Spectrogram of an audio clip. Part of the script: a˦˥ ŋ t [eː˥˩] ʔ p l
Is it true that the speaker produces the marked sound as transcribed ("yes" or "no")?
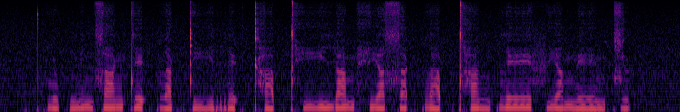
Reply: no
